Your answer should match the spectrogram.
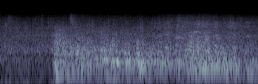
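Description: A sudden burst of thunder rumbles loud over steady, heavy rain, the storm roar filling the whole clip with no voices.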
